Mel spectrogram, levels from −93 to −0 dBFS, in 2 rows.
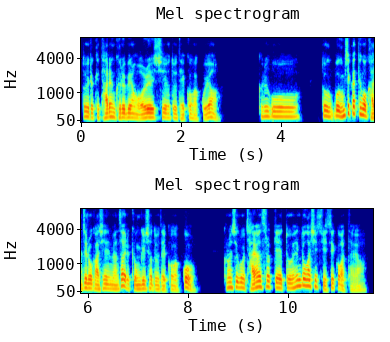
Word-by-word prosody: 또 140 -1 -1
이렇게 115 -1 -3
다른 115 +3 +1
그룹이랑 115 -2 +1
어울리셔도 115 +1 +1
될 90 0 -6
것 105 - -5
같고요. 80 -3 -2 0.8
그리고 135 -1 -1 0.4
또 145 -3 +1
뭐 150 -3 +4
음식 165 +9 +2
같은 210 -2 +3
거 165 - +7
가지러 120 +3 +1
가시면서 105 - 0
이렇게 115 - -2
옮기셔도 100 -1 -2
될 90 -1 -5
것 95 - -6
같고. 85 -2 -1 0.5
그런 140 +1 -2
식으로 135 -2 0
자연스럽게 150 +3 +2
또 125 +1 0
행동하실 175 0 +2
수 125 - -9
있을 90 - -4
것 - - -2
같아요. 80 +1 -7
120 Hz, 360 characters per minute, -23 LUFS, 105-140 Hz, 0.8 s, 거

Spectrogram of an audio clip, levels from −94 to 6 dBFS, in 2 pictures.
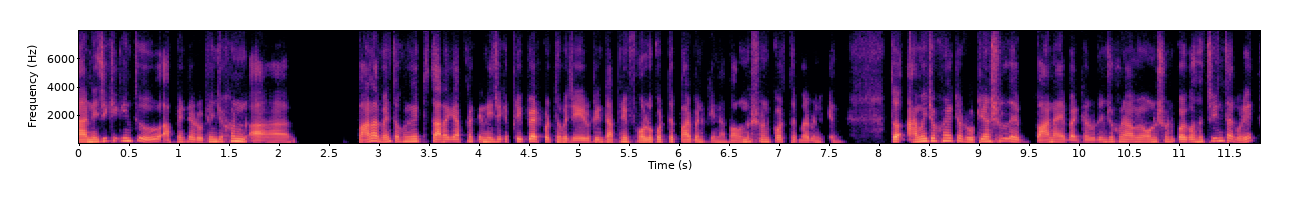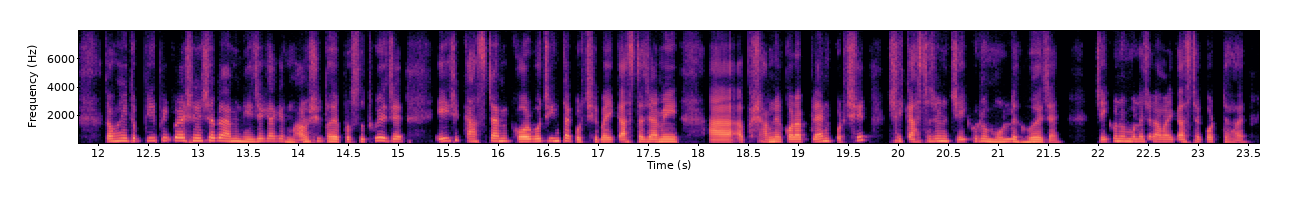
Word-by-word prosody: নিজেকে 175 +6 -1
কিন্তু 190 -1 +1 0.3
আপনি - - -6
একটা 150 +1 -2
রুটিন 140 +4 0
যখন 175 +3 +2 0.2
আ - - +2 1.0
বানাবেন 180 -6 +3
তখন 155 -1 0
কিন্তু 165 -1 -2
তার 140 - +6
আগে 150 - 0
আপনাকে 155 -1 -4
নিজেকে 150 +3 -3
প্রিপেয়ার 160 0 +3
করতে 135 -3 -2
হবে 120 0 -1
যে - - -1
এই - - +2
রুটিন 130 +2 -3
টা 130 - +4
আপনি 135 +3 -1
ফলো 120 +2 +3
করতে 140 +1 0
পারবেন 130 -1 +1
কিনা 115 -2 -8
বা - - -2
অনুসরণ 135 +2 -2
করতে 135 +1 -1
পারবেন 115 -1 -3
কিনা? 110 0 -11 0.5
তো - - +9 0.2
আমি 145 +4 +5
যখন 185 +1 +2
একটা 190 - -1
রুটিন 135 +5 +1
আসলে 175 0 -1 0.2
বানাই 130 +2 +2
বা - - 0
একটা 130 - -7
রুটিন 135 +1 -5
যখন 155 +1 -4
আমি 140 0 -2
অনুসরণ 145 +3 -3
করার 150 -1 +3
কথা 145 0 0
চিন্তা 190 +1 -1
করি, 135 +5 0 0.4
তখন 175 +1 +3
কিন্তু 190 0 0
প্রি-প্রিপারেশন 205 0 0
হিসাবে 205 +1 +2
আমি 170 - +3
নিজেকে 170 +4 -1
আগে 175 0 -5
মানসিকভাবে 160 +3 +2
প্রস্তুত 150 +1 -3
করি 210 +1 +4
যে, 165 - +3 0.4
"এই 185 - +1
যে - - -4
কাজটা 165 +3 -1
আমি 180 - +1
করবো 160 +1 +7
চিন্তা 185 +1 +2
করছি 135 -1 -2
বা 135 - +3
এই 140 - -6
কাজটা 140 +3 +2
যে - - +4
আমি 155 0 +6 0.4
আ - - +5 0.4
সামনে 145 +2 +2
করার 155 0 +5
প্ল্যান 160 +3 +3
করছি 225 - -3 0.3
সেই 165 - -4
কাজটা 150 +3 0
যেন 180 - +3
যেকোনো 160 +4 -3
মূল্যে 150 +3 +2
হয়ে 140 +1 +4
যায়। 110 +1 -5 0.4
যেকোনো 160 +5 -1
মূল্যে 160 0 -1
যেন 165 - -1
আমার 145 0 0
এই 145 - -15
কাজটা 145 +2 -1
করতে 145 -2 -2
হয়। 110 -3 -5
150 Hz, 230 wpm, -24 LUFS, 135-170 Hz, 1.0 s, তো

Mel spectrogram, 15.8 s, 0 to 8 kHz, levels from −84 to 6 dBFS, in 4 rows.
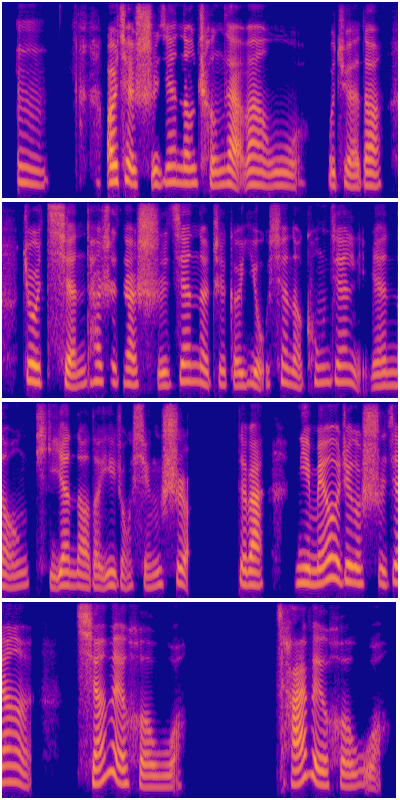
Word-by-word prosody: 嗯。 230 -1 -5 0.6
而 250 +1 +9
且 260 -3 +4
时 215 0 +2
间 245 +3 -2
能 230 0 0
承 205 -2 0
载 220 - +4
万 205 -2 0
物， 195 +1 -6 0.2
我 195 - -4
觉 195 -3 -1
得。 195 -2 +1 0.3
就 270 -2 +5
是 245 - +4
钱 195 -2 +2
它 260 +3 -2
是 245 -2 -3
在 220 -3 +1
时 195 -1 +1
间 260 +4 -1
的 230 -4 -1
这 210 - -5
个 190 -1 -4
有 215 +1 -4
限 235 0 -4
的 195 - -4
空 245 0 -10
间 250 -1 -2
里 220 - -10
面 195 +2 -3
能 190 +1 -5
体 170 - -6
验 205 -1 +2
到 180 -3 -2
的 165 -1 -5
一 200 +4 -3
种 185 - -10
形 180 +1 -5
式， - - +1 0.4
对 215 -4 -1
吧？ 200 -2 +6 0.3
你 235 0 +2
没 220 +1 +3
有 295 +3 +5
这 260 -1 +3
个 230 - +2
时 220 0 -1
间 250 +4 +2
了， 240 -2 -3 0.4
钱 - - +4
为 235 - +4
何 175 -6 -3
物？ 170 +1 -7 1.0
财 - - +5
为 250 - +3
何 190 -2 -4
物？ 200 +3 -8
210 Hz, 220 characters per minute, -21 LUFS, 195-240 Hz, 1.0 s, 而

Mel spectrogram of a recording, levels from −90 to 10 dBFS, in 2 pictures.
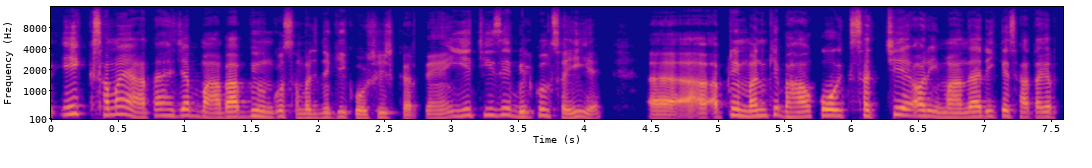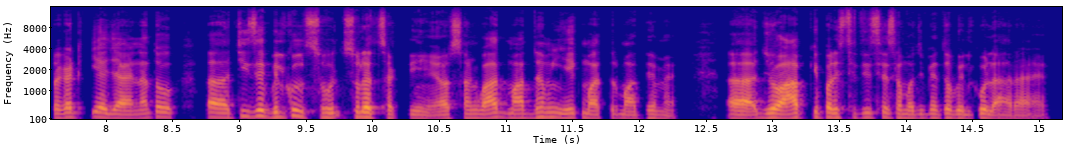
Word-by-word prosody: एक 255 0 0
समय 230 +3 +3
आता 170 0 -1
है, 195 - -4
जब 195 -2 -2
माँ-बाप 155 +3 +5
भी 185 - +1
उनको 170 0 -2
समझने 135 -4 -4
की 155 +2 -7
कोशिश 140 +2 -3
करते - - -6
हैं, 125 +2 -5
ये 180 +6 -3
चीज़ें 210 +1 -4
बिल्कुल 160 +6 -2
सही 155 +5 -1
है। - - -3
अ - - -9
अ, 115 +5 +4
अपने 205 - +2
मन 175 +1 +2
के 225 - -2
भाव 155 -4 +1
को 200 -1 +8
एक 190 +2 -6
सच्चे 210 +3 +2
और 185 -2 +3
ईमानदारी 155 +1 +1
के 180 +2 -1
साथ 155 -3 -3
अगर 155 +1 +1
प्रकट 145 +2 -1
किया 145 0 0
जाए 120 -3 0
ना, 125 +2 -5
तो 150 +2 -1 0.3
अ, 145 -2 +4
चीज़ें 180 +1 +1
बिल्कुल 155 +4 -1
सोच 140 -1 -2
सुलझ 155 -1 +6
सकती 115 -1 -8
हैं, 100 -1 -9
और 110 +1 -2
संवाद 125 +4 0
माध्यम 130 +3 -2
ही 140 -3 -4
एकमात्र 120 -4 -4
माध्यम 110 +1 -6
है 95 - -14 0.4
अ, 115 - +5
जो 135 +2 +3
आपकी 140 +5 +5
परिस्थिति 140 -1 -1
से 145 +1 -4
समझ 125 -3 -4
में 130 - -5
तो 135 - -2
बिल्कुल 120 -3 -2
आ - - -5
रहा - - -7
है। - - -15
150 Hz, 250 wpm, -24 LUFS, 130-175 Hz, 0.4 s, को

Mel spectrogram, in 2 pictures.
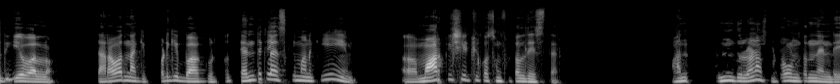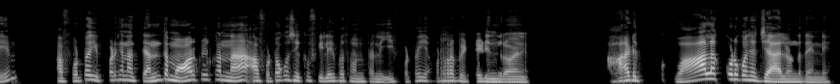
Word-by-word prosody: ఫోటోలు - - -5
దిగేవాళ్ళం. 130 -7 0 0.5
తర్వాత 160 +10 +1
నాకిప్పటికి 160 +5 -6
బాగ 135 0 +3
గుర్తు 125 +5 -11
10థ్ 195 +9 -1
క్లాస్‌కి 210 -4 -2
మనకీ 180 +7 -5 0.7
ఆహ్, 120 - -4
మార్క్ 205 +7 +6
షీట్‌ల 200 -4 -7
కోసం 160 -1 -4
ఫోటోలు 145 -2 -4
తీస్తారు 120 -1 -7 1.2
అన్ 155 +3 -1 0.3
అందులో 165 -3 -1
నా - - 0
ఫోటో 145 +4 -10
ఉంటుందండీ! 140 -7 -3 0.6
ఆ - - +3
ఫోటో 155 +5 -3
ఇప్పటికి 200 +5 -4
నా 195 - +2
10థ్ 175 +9 +2
మార్క్‌ల 210 +7 +5
కన్నా 180 -7 +4 0.2
ఆ - - +5
ఫోటో 150 +5 -4
కోసం 190 -3 -1
ఎక్కువ 170 +1 -10
ఫీల్ 155 -1 -2
అయిపోతూ 160 -2 -6
ఉంటాను. 125 -2 -6
ఈ - - -6
ఫోటో 120 +7 -12
ఎవడ్రా 160 +3 -3
పెట్టాడిందులో 130 -3 -1
అని. 115 -2 -3 1.0
ఆడు 190 0 +5 0.3
క్ - - -20 0.2
వాళ్ళకి 240 - +8
కూడా 235 -1 +5
కొంచెం 195 -5 +3
జాలి 125 -2 +7
ఉండదండి. 110 -3 -4
155 Hz, 165 wpm, -24 LUFS, 130-190 Hz, 1.2 s, వాళ్ళకి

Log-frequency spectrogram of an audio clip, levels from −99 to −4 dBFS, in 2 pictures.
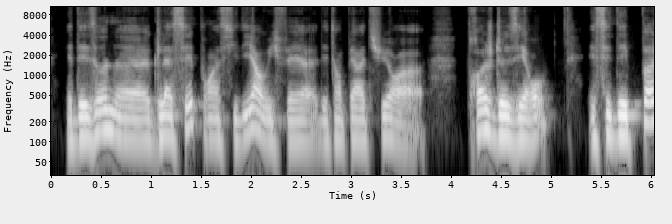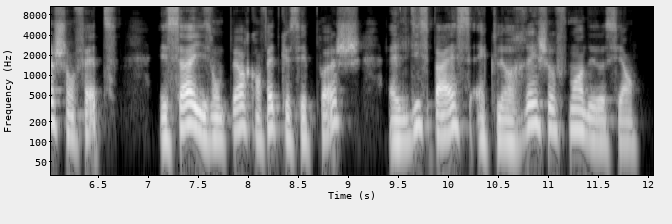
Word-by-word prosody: Il - - -6
y - - 0
a - - -6
des 115 +2 +4
zones, 145 +4 +3
heu, 110 -2 +1
glacées 120 - 0
pour 170 -12 -6
ainsi 110 0 -6
dire 140 +6 +2
où 110 - -1
il 100 - -5
fait, 105 - -7
heu, 100 -1 -4
des 105 0 -7
températures, 110 +1 -3
heu, - - -3 0.5
proches 145 0 +3
de 120 0 +6
0 115 +1 +1 0.4
et 110 - -3
c'est 120 +4 +1
des 120 +1 +6
poches, 190 +9 +3
en 125 - -1
fait. - - -4 0.4
Et 115 - +1
ça, 165 - +7
ils 120 -7 +3
ont 115 - 0
peur 155 +10 0
qu'en - - -6
fait 160 0 0
que 120 - -3
ces 115 +1 -4
poches, 195 - -3 0.3
elles 105 0 -1
disparaissent, 170 0 0
avec 110 0 -8
le 110 -2 -1
réchauffement 155 - -1
des 115 -4 -2
océans. 100 -2 -6
115 Hz, 215 wpm, -23 LUFS, 105-150 Hz, 0.5 s, ça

